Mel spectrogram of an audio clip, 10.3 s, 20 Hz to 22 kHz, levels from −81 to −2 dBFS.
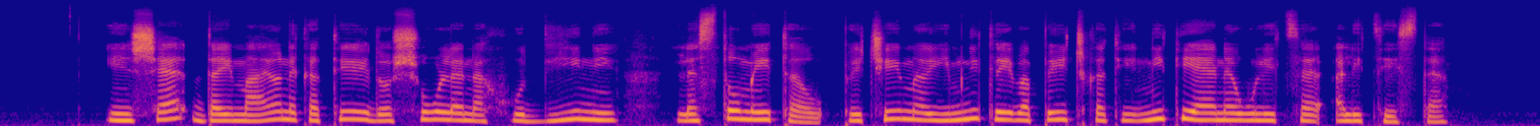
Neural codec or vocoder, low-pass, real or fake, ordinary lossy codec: codec, 44.1 kHz, 7.8 kbps, DAC; 19.8 kHz; fake; none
